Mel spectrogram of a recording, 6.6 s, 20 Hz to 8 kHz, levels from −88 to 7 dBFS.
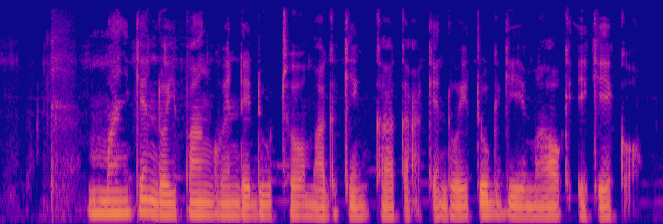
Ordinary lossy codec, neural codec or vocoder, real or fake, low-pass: none; none; real; 7.2 kHz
